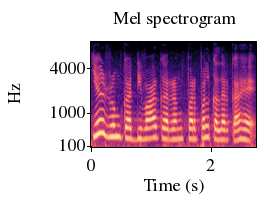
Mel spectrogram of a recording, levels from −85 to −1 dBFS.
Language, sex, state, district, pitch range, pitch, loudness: Hindi, female, Arunachal Pradesh, Papum Pare, 240-270 Hz, 250 Hz, -12 LUFS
